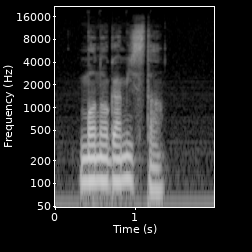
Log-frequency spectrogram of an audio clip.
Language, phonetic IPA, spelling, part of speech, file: Polish, [ˌmɔ̃nɔɡãˈmʲista], monogamista, noun, Pl-monogamista.ogg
